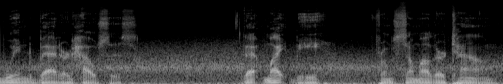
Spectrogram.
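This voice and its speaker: Man, extremely low voice, scripted horror narration, ominous and deliberate, noisy ambient background. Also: creaky.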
